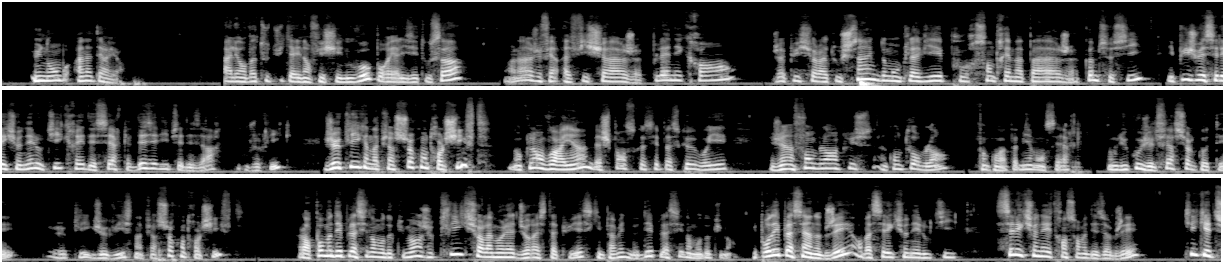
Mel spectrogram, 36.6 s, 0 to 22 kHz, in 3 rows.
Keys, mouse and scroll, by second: 1.0 KP_Subtract, 1.9 middle click, 2.9 click, 3.5 click, 5.7 click, 8.5 KP_5, 14.5 click, 15.3-19.0 drag, 23.1 ctrl+z, 23.1 ctrl+click, 24.7-26.9 drag, 28.9-31.9 drag, 35.3 click, 36.2-36.6 drag.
